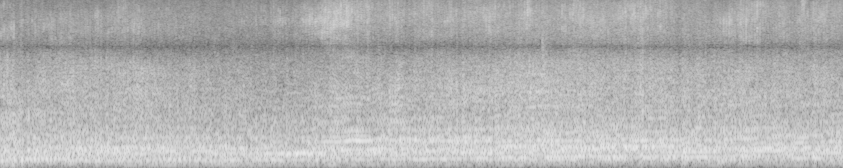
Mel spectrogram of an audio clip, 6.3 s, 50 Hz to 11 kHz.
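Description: Several NASCAR Cup cars' V8 engines running at a steady, moderate pace under caution, their overlapping engine notes blending into a continuous drone.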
